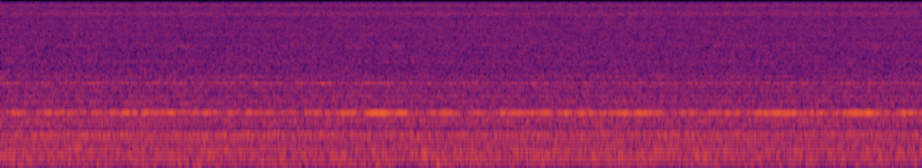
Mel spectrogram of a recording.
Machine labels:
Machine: fan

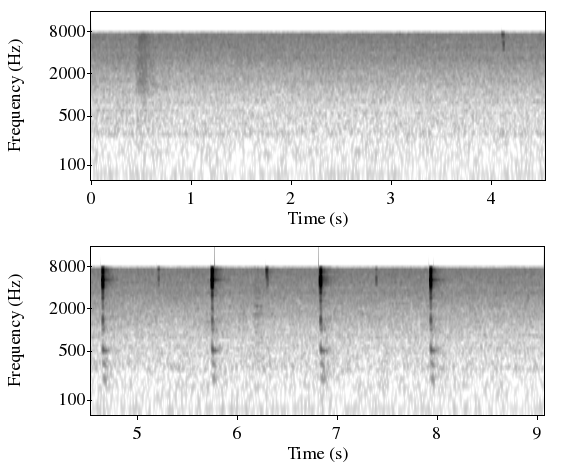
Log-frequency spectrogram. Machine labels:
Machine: valve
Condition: abnormal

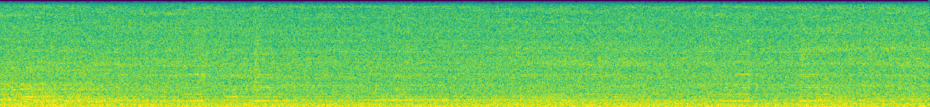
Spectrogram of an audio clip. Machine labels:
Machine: slide rail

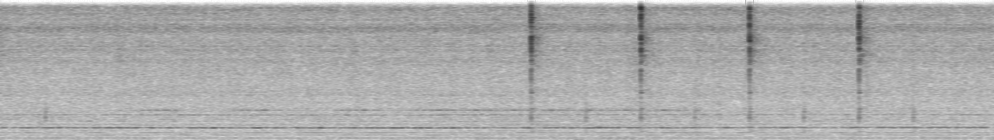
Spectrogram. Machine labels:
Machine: valve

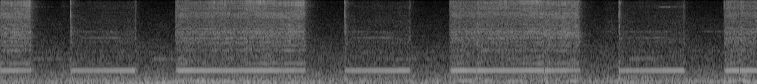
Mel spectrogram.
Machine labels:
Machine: slide rail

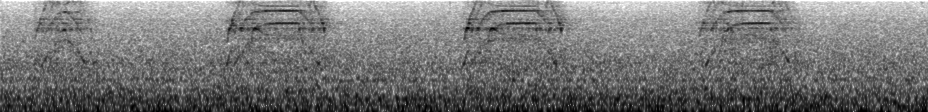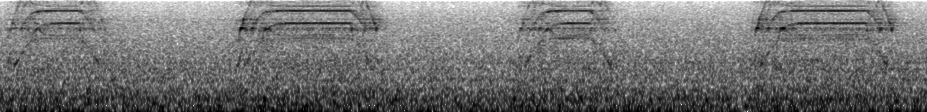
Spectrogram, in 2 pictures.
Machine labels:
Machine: slide rail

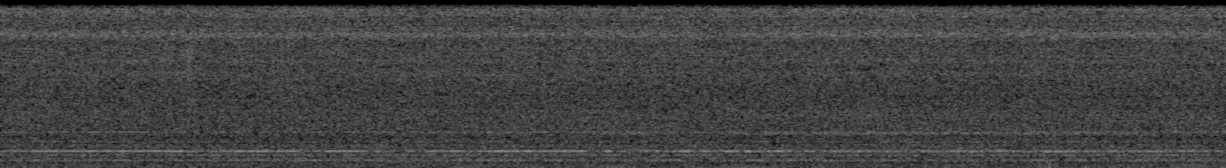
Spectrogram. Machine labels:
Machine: fan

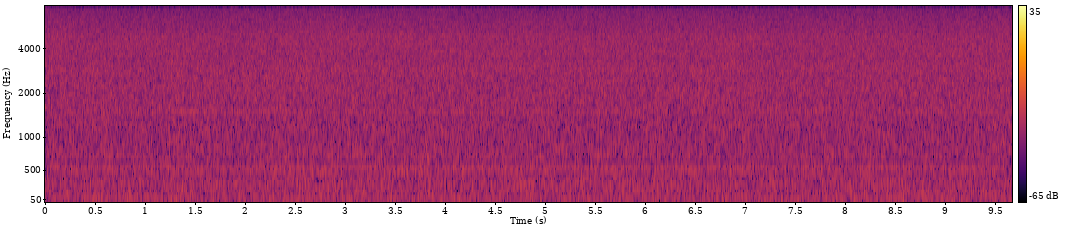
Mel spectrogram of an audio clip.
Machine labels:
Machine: fan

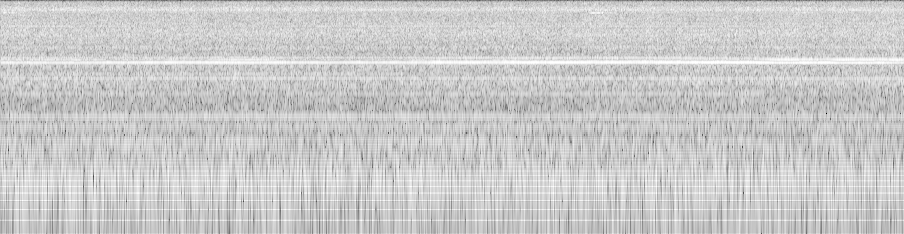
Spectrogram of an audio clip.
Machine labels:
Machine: pump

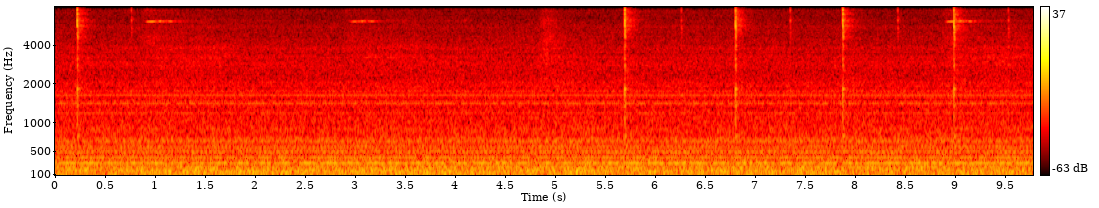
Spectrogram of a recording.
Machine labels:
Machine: valve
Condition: abnormal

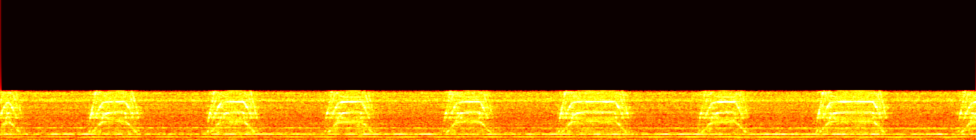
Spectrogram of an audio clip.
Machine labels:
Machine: slide rail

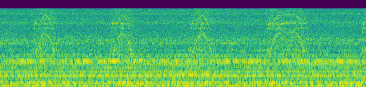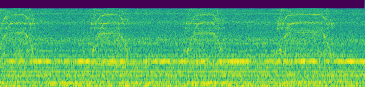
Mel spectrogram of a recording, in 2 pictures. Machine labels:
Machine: slide rail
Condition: normal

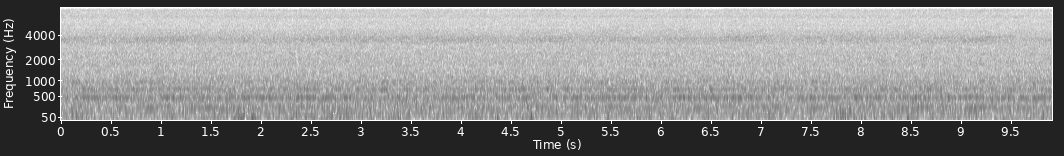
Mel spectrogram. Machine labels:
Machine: fan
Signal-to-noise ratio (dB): 6 dB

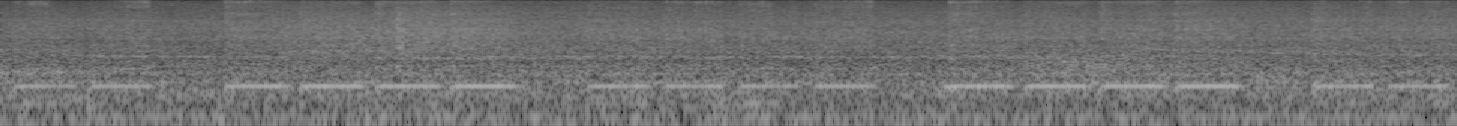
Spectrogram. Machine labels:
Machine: slide rail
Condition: abnormal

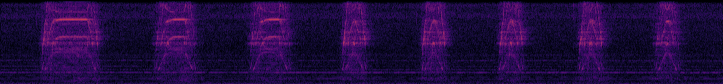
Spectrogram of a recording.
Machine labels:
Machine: slide rail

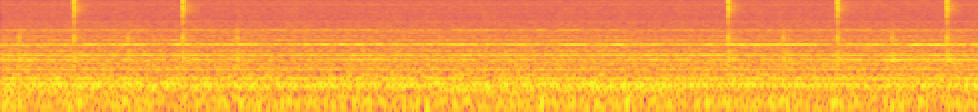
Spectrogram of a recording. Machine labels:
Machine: valve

